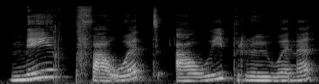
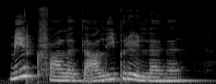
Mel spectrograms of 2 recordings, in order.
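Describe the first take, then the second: First: The L in alle sounds like a vowel. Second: The L in alle is a clear L. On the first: "in meinem Dialekt ... die haben so ein vokalisiertes L" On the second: "Auf Zürichdeutsch würde ich zum Beispiel sagen"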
